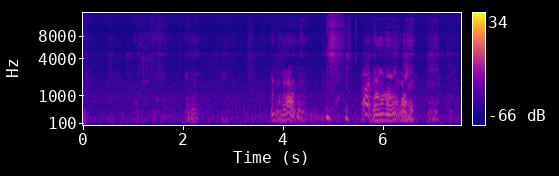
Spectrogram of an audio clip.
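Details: Two mastiffs, an old female and her six-month-old Brice, home pets Lola and Gertie, trade rough growling whines that rise and fall in wavering harmonic bursts, louder in the last seconds, over faint indoor hum.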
